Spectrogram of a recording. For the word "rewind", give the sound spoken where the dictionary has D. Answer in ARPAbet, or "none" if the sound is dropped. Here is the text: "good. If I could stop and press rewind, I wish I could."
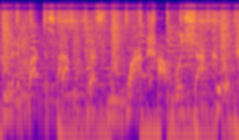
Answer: none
